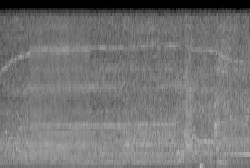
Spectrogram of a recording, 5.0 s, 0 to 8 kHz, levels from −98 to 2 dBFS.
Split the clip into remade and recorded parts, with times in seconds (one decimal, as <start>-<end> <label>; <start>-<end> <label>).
0.0-0.6 recorded; 0.6-1.8 remade; 1.8-5.0 recorded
